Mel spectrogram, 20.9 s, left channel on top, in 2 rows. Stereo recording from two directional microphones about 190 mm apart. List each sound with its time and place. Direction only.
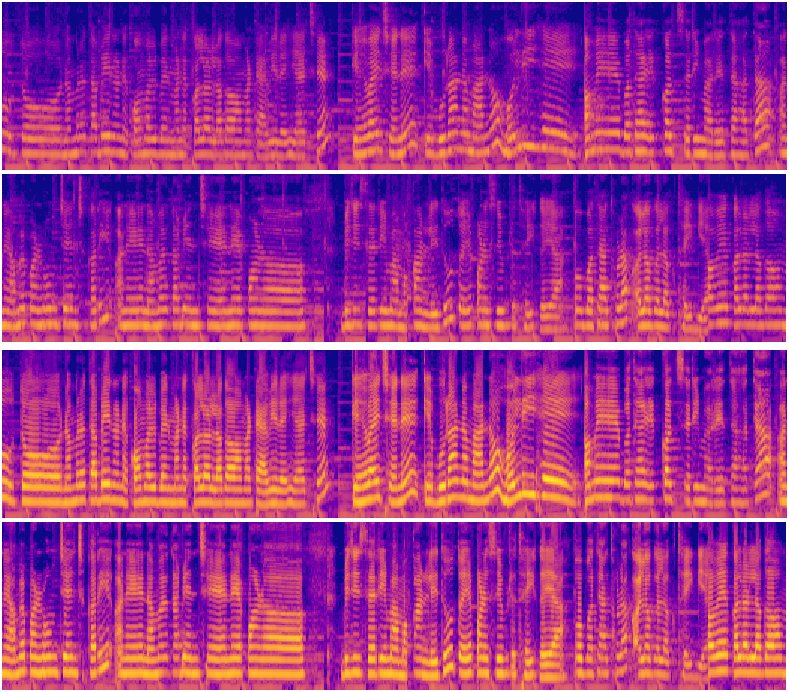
0.0 s a woman's voice: 45° right (ahead or behind)
4.6 s a woman's voice: 45° right (ahead or behind)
